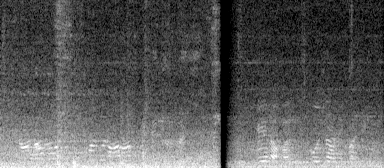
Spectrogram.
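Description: The Danapur Superfast Express rumbles steadily as it arrives at Prayagraj, a continuous rail roar with a brief dropout partway through. A voice talks over it.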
